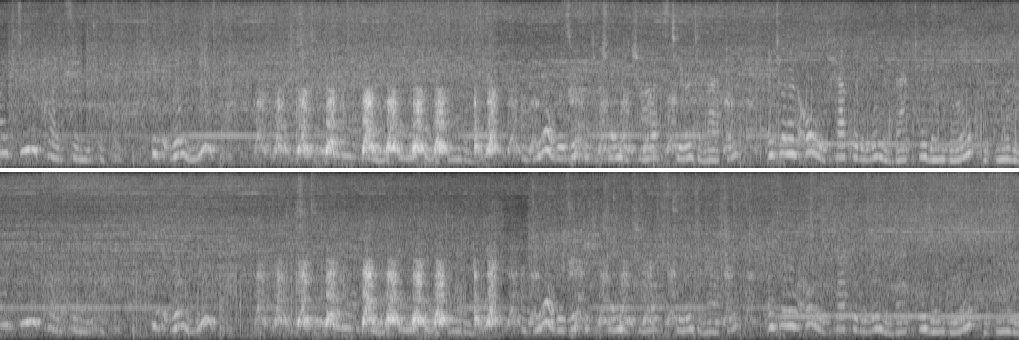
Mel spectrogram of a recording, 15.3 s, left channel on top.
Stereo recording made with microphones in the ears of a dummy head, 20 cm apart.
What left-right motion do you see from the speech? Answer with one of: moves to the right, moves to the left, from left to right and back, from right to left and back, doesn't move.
from left to right and back.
